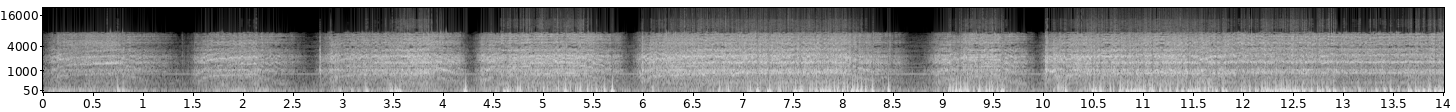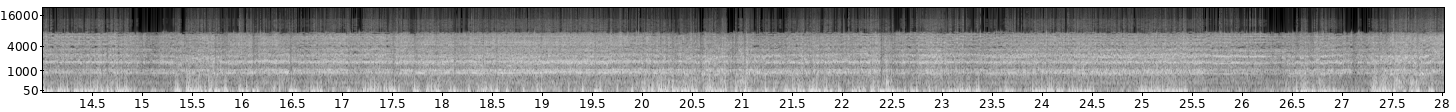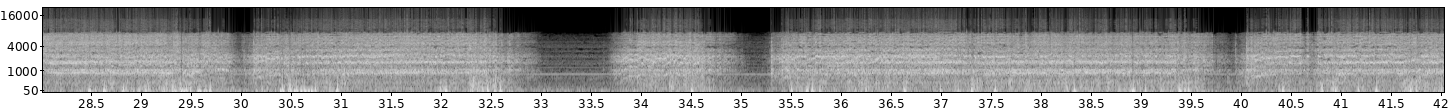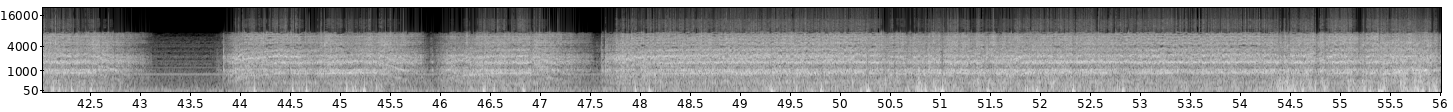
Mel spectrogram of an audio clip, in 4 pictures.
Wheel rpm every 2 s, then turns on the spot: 100, 110, 130, 170, 100, 170, 230, 230, 220, 220, 210, 230, 220, 220, 210, 180, 110, 100, 200, 180, 180, 110, 170, 100, 180, 210, 220, 230.
8-10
